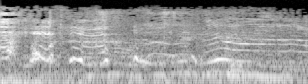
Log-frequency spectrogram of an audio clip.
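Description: A small child cries in drawn-out, wavering wails that rise and fall over a steady background of chatter from a crowd watching a street busker, the crying moderately loud throughout.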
